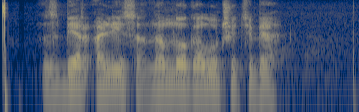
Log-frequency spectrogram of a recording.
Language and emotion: Russian, neutral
